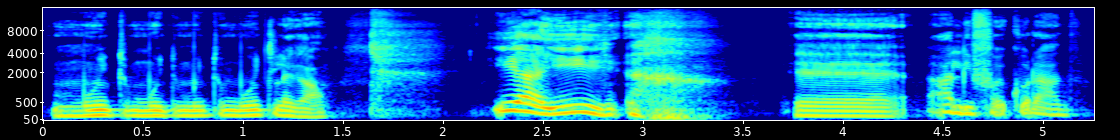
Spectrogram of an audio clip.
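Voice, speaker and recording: Pastor guy, emotional testimony, goes quiet and hushed a lot. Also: mid-range voice, animated, measured pace. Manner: storytelling, often drops to a hushed voice. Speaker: pastor, podcast guest.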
